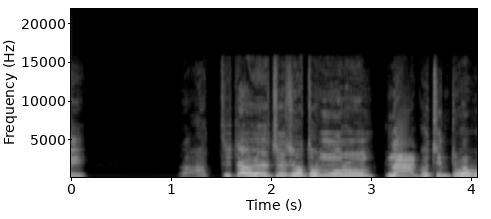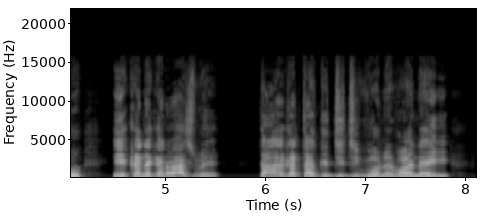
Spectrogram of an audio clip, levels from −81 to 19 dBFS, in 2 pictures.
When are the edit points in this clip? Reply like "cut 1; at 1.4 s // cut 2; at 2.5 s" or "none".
cut 1; at 3.1 s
